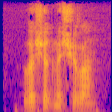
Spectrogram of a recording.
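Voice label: "лӧсьӧдны сьылан", Komi, male; kpv audio dict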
